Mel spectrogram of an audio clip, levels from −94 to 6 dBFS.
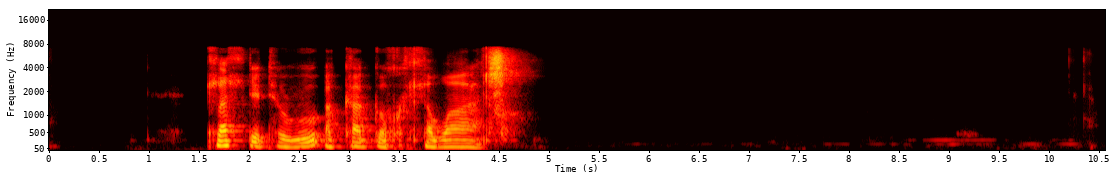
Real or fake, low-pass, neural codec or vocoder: fake; 7.2 kHz; codec, 16 kHz, 4 kbps, X-Codec, HuBERT features, trained on balanced general audio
